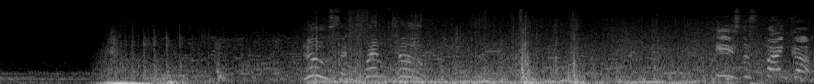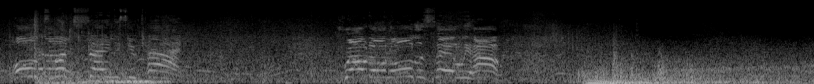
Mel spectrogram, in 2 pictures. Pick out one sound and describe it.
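Strong wind blows through a ship's rigging.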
